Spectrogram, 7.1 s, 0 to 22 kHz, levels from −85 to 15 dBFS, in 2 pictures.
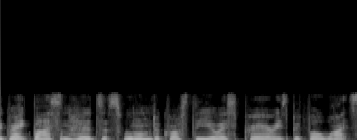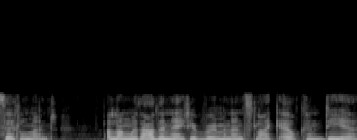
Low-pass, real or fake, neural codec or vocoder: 7.2 kHz; real; none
